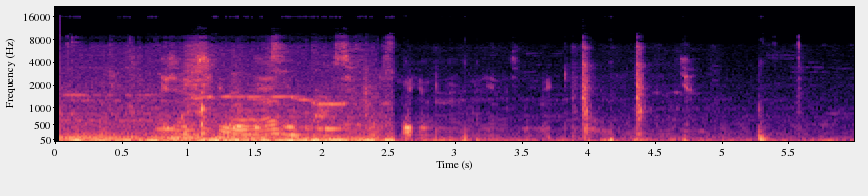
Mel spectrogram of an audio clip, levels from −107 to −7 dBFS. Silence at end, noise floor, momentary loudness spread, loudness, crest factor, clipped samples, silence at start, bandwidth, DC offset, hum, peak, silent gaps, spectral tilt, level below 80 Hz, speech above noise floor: 0.2 s; -53 dBFS; 21 LU; -32 LUFS; 18 dB; under 0.1%; 0.05 s; 7.8 kHz; under 0.1%; none; -12 dBFS; none; -6.5 dB/octave; -30 dBFS; 27 dB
